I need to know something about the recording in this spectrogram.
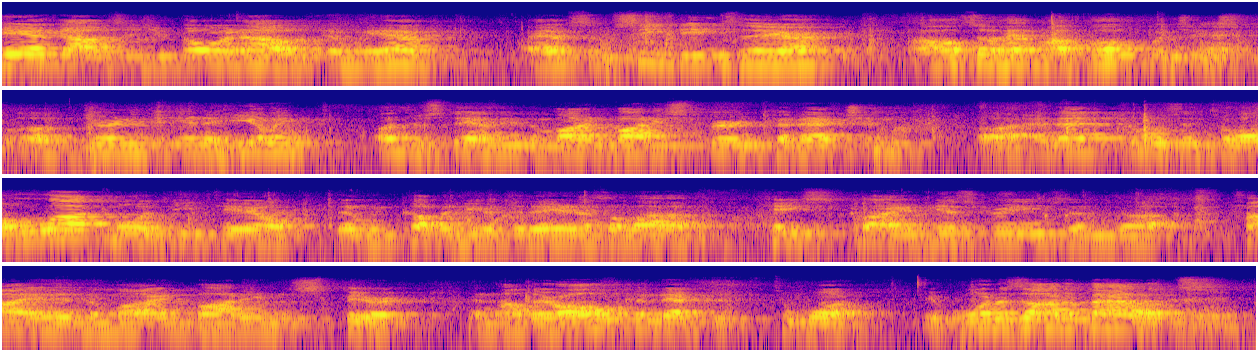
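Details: Adult man speaking; typical adult speech.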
